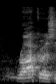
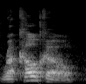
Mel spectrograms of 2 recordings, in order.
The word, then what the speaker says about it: Rocko: retail stores and um they mispronounced Rocco's name as Rococo they were like but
